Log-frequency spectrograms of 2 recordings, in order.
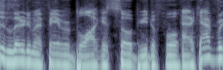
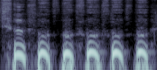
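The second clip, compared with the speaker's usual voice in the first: higher panicked giggle; nervous laugh; 9 semitones higher than usual. Real, not acted. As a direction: laugh as you run from trouble. Laughs while fleeing danger.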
